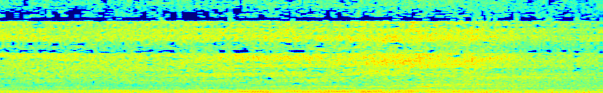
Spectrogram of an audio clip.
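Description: Steady motor-vehicle engine noise with a low hum, getting a little louder about two and a half seconds in.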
